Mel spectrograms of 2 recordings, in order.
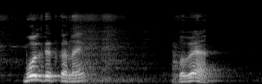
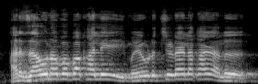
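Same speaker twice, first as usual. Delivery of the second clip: higher and louder, pleading; exasperated coaxing; 6 semitones higher, 5 dB louder than usual. Real, not acted. Owner urging the cross cat to come down, louder and higher. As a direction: raise the voice to win the cat over.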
